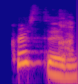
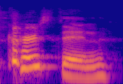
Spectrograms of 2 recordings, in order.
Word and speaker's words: Kirsten: because I I think we've been saying her name wrong it's Kirsten Kirsten not Kirsten not Kristen Kirsten got it I don't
